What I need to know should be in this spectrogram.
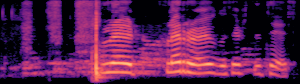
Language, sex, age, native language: Icelandic, male, 9, Icelandic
